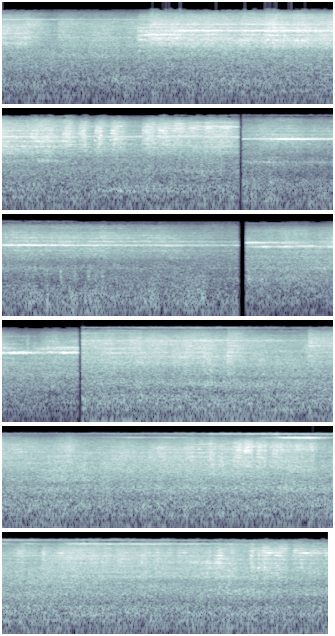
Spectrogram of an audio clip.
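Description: Double-stack intermodal freight train rolling past on a curve: the rumble of the cars with high, steady wheel squeal on top. The sound breaks off abruptly a few times.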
